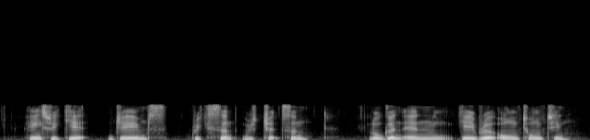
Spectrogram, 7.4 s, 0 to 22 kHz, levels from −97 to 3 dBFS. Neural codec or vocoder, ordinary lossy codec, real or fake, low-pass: codec, 16 kHz, 4.8 kbps, FACodec; none; fake; 5.4 kHz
